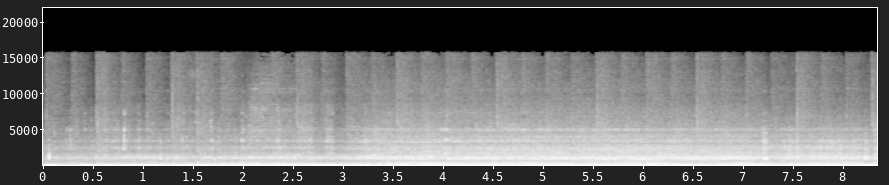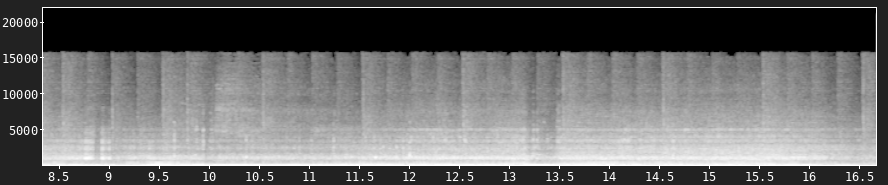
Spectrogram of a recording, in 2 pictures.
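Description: Spec Racer Ford's 1.9-litre four-cylinder engine heard from the cockpit at speed on track, its note climbing and falling with throttle and gear changes. There is a sharp jump then drop in pitch about nine seconds in, at a gear change.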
